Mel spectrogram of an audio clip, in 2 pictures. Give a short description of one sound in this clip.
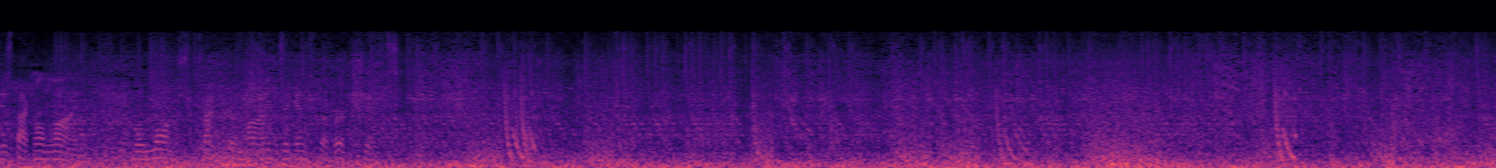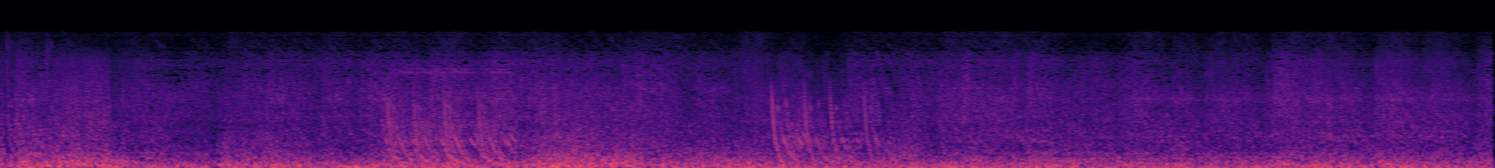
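Spaceship engines hum steadily.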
